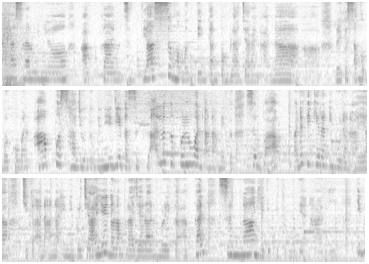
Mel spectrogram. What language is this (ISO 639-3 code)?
msa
